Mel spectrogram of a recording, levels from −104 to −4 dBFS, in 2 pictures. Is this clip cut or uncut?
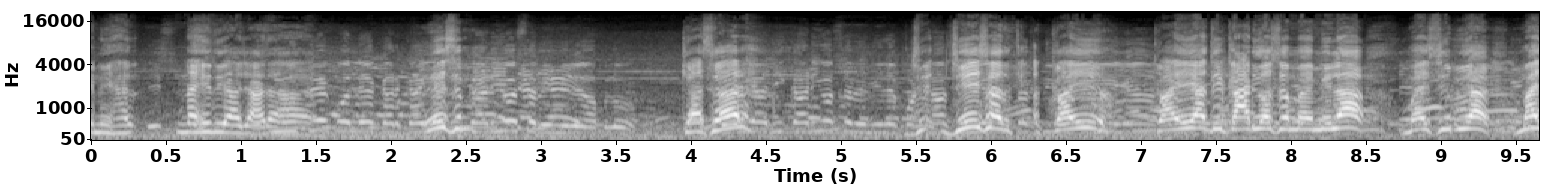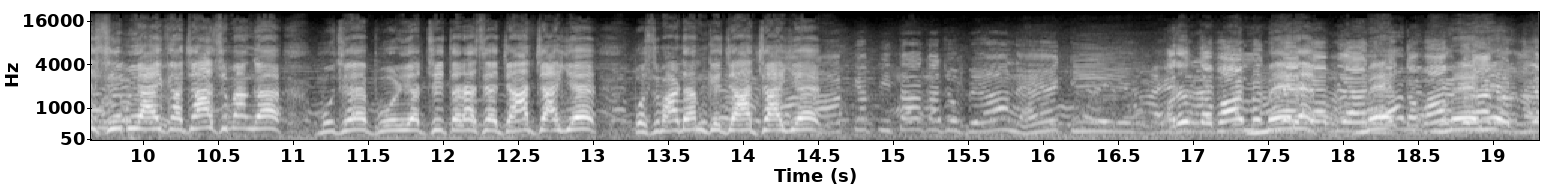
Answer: uncut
